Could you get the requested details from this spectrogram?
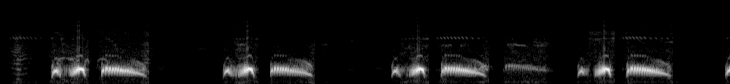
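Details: Spotted Dove, the marked bird at point 38, repeating its khu-ang coo almost constantly. Four phrases each pair two quick, rising notes with a long, descending, drawn coo. A quieter flat coo sounds between the phrases.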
